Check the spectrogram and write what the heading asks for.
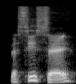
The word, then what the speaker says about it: Nasisse: And Carlo Nasisse, let me make sure I got my pronunciation guide. Nasisse, there we go, is a director, photographer, and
